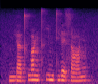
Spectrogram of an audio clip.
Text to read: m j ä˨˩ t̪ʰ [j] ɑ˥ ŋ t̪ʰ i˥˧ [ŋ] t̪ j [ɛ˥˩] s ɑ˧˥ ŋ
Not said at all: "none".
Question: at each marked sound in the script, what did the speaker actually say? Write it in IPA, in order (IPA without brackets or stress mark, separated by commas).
w, n, ɛ˥˩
